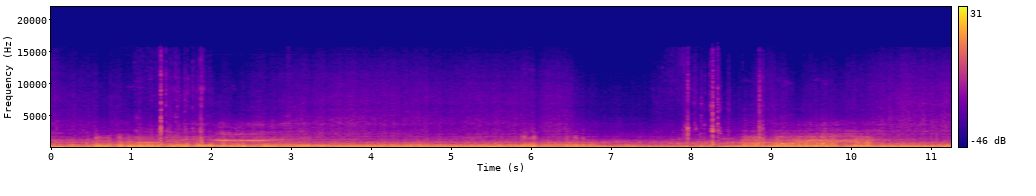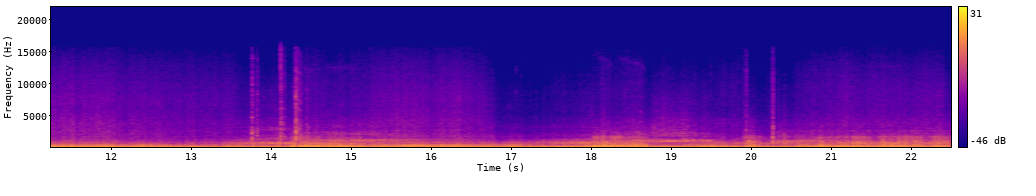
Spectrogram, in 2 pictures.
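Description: Car engines held at high revs, their pitch rising and falling in long pulls, with tyre noise from a Nissan Skyline drifting ahead, heard from inside the following car.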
